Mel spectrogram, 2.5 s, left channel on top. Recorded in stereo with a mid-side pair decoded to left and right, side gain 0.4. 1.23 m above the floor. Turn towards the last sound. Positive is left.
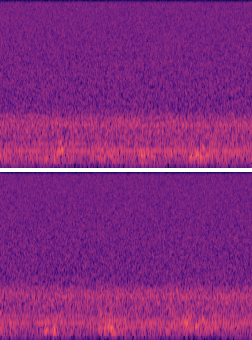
No sound to turn to.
